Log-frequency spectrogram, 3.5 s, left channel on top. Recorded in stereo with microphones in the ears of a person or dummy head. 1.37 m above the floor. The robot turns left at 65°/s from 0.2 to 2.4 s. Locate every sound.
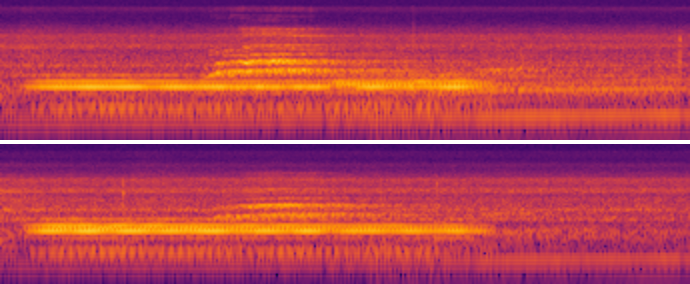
1.0 s a cat meowing: 35° left (ahead or behind), 1.0 m; by 2.7 s 30° left (ahead or behind), 1.0 m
